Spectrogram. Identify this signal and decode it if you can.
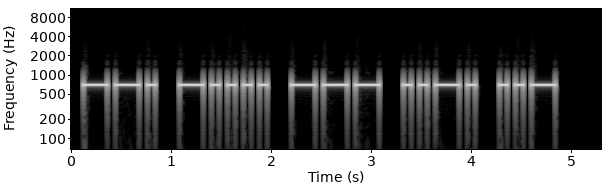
Morse code, heard as a keyed tone, about 16 wpm, 700 Hz. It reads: G6OFU
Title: DXCC-100 Call Signs - 5 Characters - Repeated 2x - 15wpm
